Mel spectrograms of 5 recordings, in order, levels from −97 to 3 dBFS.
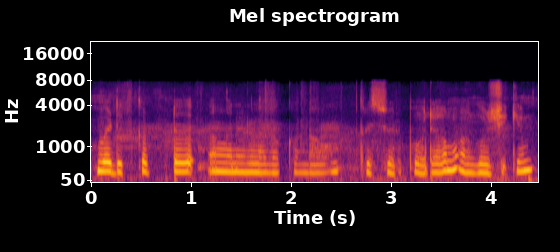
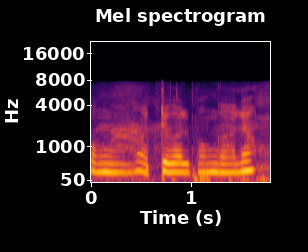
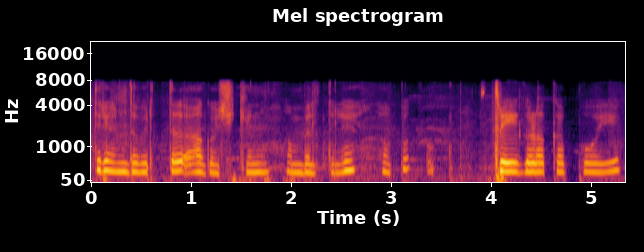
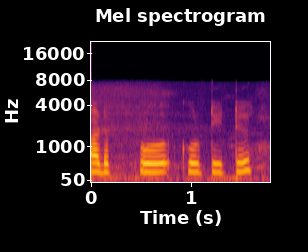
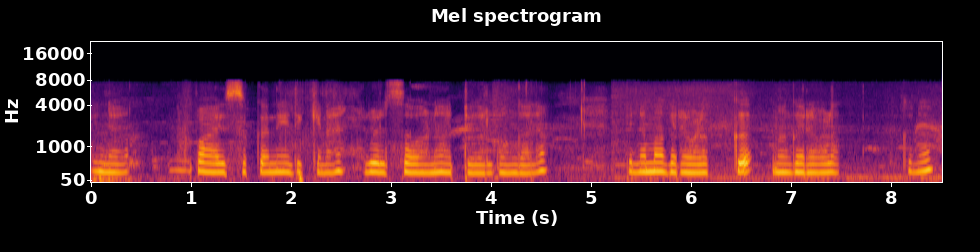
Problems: background sounds at intervals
